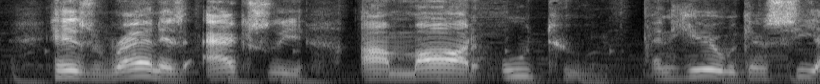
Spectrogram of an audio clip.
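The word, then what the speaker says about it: Amar-Utu: see it right here it was a originally pronounced Amar utu so his name was not originally Marduk this is not how you actually pronounce his name his Ren is actually Ahmad utu and here we can see ahmadu so that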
